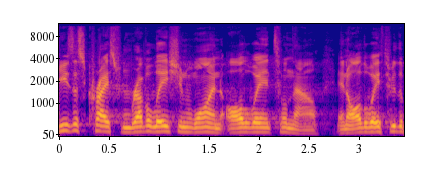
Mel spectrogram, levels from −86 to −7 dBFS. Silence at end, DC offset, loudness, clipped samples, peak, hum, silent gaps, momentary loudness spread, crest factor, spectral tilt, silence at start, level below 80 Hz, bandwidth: 0 s; under 0.1%; -24 LUFS; under 0.1%; -6 dBFS; none; none; 8 LU; 18 dB; -5 dB/octave; 0 s; -70 dBFS; 11.5 kHz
